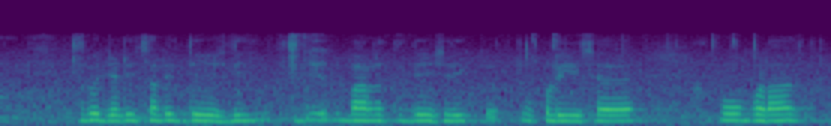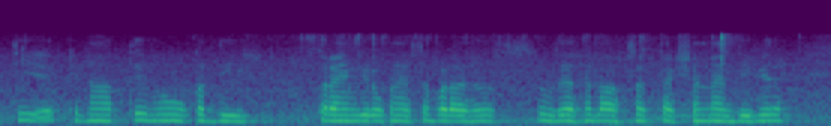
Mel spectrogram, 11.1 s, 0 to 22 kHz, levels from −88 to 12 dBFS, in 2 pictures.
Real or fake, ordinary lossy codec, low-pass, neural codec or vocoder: fake; none; 7.2 kHz; vocoder, 44.1 kHz, 128 mel bands every 256 samples, BigVGAN v2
